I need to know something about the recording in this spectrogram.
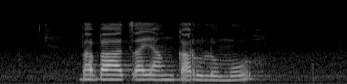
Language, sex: Tswana, female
